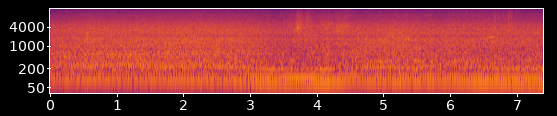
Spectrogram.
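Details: 1995 Toyota Tacoma 3.4L 4x4 with new exhaust and muffler installed: deep, steady exhaust rumble at idle with an even beat and no rattles, hisses or puffing leaks; normal exhaust note.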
